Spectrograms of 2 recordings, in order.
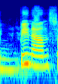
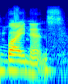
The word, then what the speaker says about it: Binance: I mean, so you can say Binance or Binance.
